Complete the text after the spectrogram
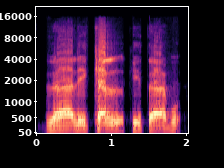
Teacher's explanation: ketika lam dibaca jangan dilepas ya, ditahan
